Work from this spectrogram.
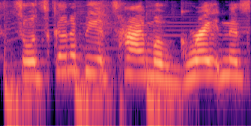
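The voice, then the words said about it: Excited, energetic voice. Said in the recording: “So I am excited. If you can't hear it in my voice”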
